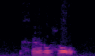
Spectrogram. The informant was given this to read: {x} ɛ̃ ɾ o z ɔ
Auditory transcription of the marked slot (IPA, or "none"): x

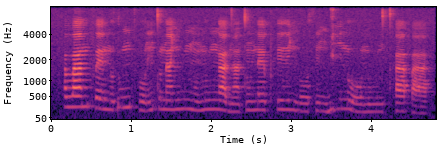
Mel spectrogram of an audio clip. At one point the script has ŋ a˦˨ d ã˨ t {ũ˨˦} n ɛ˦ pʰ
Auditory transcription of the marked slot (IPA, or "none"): ũ˦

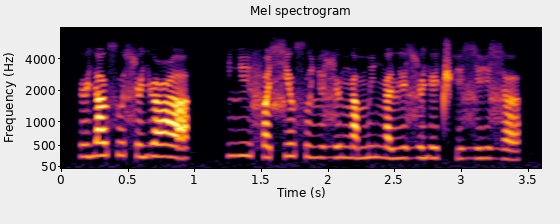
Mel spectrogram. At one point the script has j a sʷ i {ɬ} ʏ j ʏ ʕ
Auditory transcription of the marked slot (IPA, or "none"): ɬ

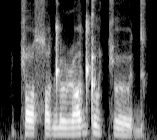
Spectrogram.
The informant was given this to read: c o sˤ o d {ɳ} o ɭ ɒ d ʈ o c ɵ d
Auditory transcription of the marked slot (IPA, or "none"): ɳ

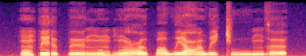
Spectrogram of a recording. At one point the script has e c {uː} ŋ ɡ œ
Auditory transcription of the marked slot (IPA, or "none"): uː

